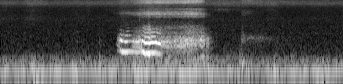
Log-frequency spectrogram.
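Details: Shih Tzu dog snoring indoors: one wheezy, rasping snore near the middle with faint whistled overtones, soft and brief, over a steady low room hum.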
